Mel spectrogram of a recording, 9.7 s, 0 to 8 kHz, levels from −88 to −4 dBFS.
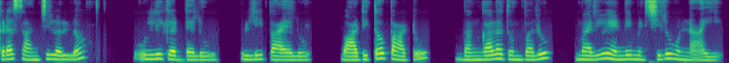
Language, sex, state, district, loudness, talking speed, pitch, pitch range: Telugu, female, Telangana, Hyderabad, -17 LUFS, 70 wpm, 190 Hz, 175-205 Hz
